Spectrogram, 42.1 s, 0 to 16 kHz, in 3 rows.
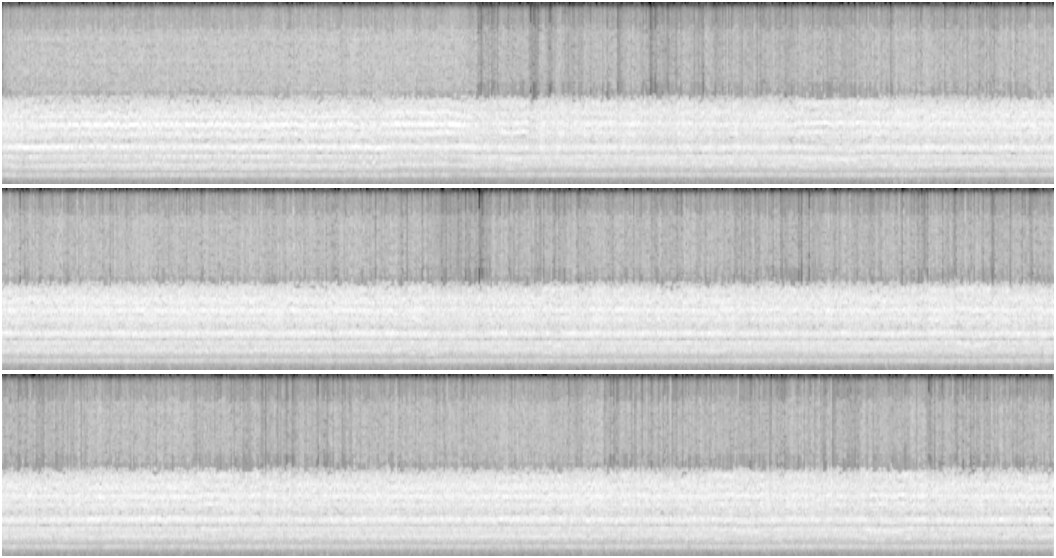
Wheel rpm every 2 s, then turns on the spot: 220, 210, 210, 220, 230, 220, 230, 240, 240, 230, 230, 230, 230, 230, 230, 230, 240, 230, 230, 220, 230.
none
